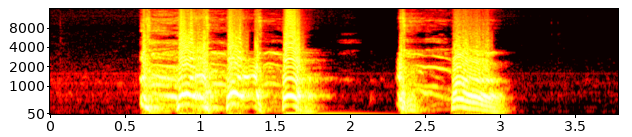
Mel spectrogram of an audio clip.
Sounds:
Cough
